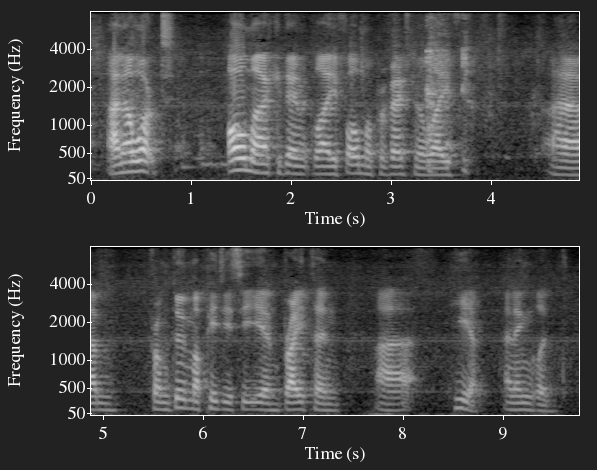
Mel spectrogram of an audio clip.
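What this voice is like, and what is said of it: Scottish accent. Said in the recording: “I'm Scottish... So this is a Scottish accent”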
